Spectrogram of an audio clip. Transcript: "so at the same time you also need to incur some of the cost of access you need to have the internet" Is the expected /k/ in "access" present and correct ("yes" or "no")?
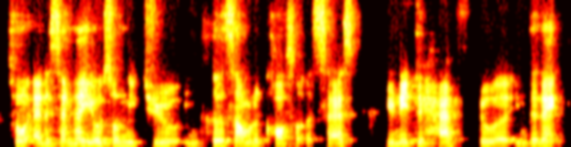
no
